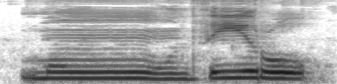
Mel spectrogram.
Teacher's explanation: یہاں پر نون ساکین کے بعد حروف اخفا میں سے تا آ رہا ہے، اس لیے یہاں پر اخفا کا قاعدہ ہوگا، یعنی آواز کو ناک میں چھپا کر پڑھیں گے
